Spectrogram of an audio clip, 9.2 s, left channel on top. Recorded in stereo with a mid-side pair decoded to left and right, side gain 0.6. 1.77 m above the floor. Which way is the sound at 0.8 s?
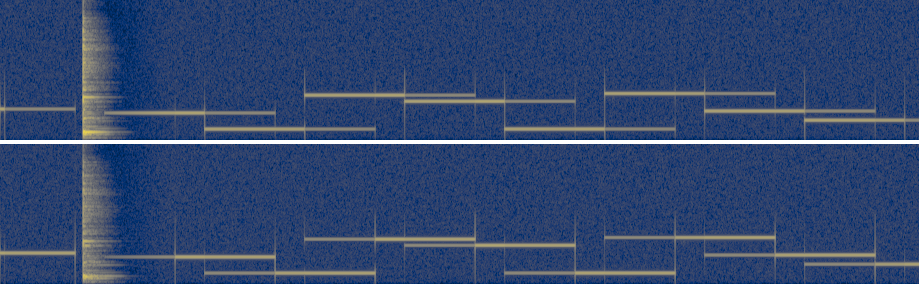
40° left.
